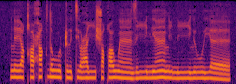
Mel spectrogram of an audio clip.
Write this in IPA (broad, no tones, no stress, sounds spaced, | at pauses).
l eː qʰ o ħ a q d uː ʈ ɨ tʲ o ʕ iː ʃ o q u w ɛ̃ː z iː nʲ ɛ̃ː l i n̪ iː lʲ uː j ɛː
